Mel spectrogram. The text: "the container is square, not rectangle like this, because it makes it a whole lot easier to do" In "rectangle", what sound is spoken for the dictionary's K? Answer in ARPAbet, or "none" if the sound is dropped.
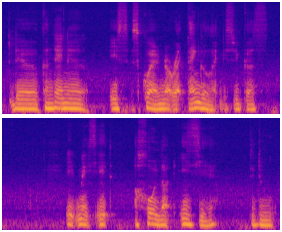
none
